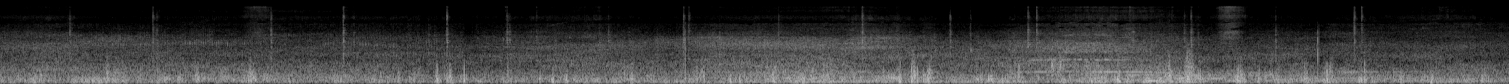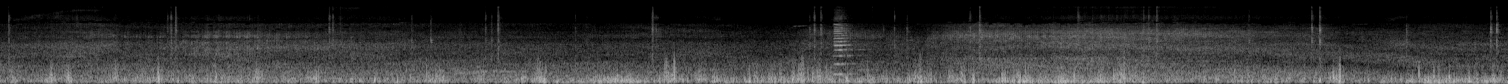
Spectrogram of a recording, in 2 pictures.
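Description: Street traffic at night: a steady rumble of car engines and tyres on the road. A car horn toots briefly about ten seconds in.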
